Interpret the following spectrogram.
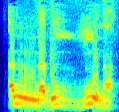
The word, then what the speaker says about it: النبيين: النبيين، سورة البقرة الآية رقم 61، الياء الأولى مشددة، مشددة بالليل، مشددة بالكسر، بعدها ياء مادية اللي هي عبارة عن رأس الحاء المقلوبة دي، النبيين، وعند الوقف النبيين 2 و4 و6 حركات اللي هي المد العرض للسكون.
